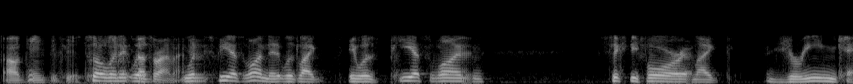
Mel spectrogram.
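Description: The whole clip carries GSM full-rate codec damage: nothing above 4 kHz, and a buzzy, gravelly roughness from the pulse-driven vocal-tract model, which fits 13 kbps coding. Lost GSM frames hit at 0.42 s, at 1.96 s after "that's where I'm at", at 4.62 s, and at 6.86 s after "sixty four". Each is a 60 to 100 ms metallic ring, the last good frame repeated.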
